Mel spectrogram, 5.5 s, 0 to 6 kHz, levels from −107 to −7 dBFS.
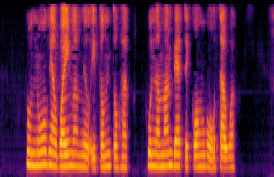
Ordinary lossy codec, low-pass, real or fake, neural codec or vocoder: MP3, 32 kbps; 5.4 kHz; fake; codec, 16 kHz, 1 kbps, X-Codec, HuBERT features, trained on LibriSpeech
